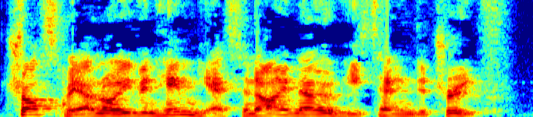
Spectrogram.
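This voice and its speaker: A person voicing a calm, smug male time-traveling hero in an amateur story. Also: mid-range voice, fast, voice pushed up.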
